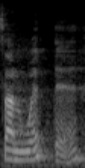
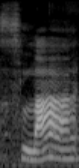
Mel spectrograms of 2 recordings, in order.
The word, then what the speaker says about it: salvete: Okay, but since it's multiple people, it's salvete. Salvete. So do you see how I spell it? Disculpeles. Yeah. Salvete. So Salvete. write salvete. A-T. Marek, it's not sla, it's salvete.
